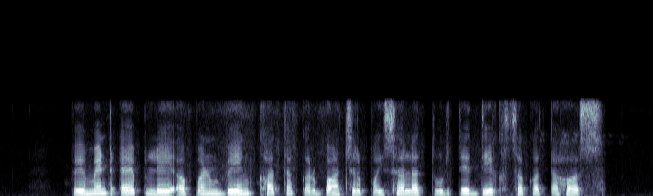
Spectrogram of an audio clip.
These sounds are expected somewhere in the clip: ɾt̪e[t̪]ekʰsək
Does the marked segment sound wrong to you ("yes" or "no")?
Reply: yes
